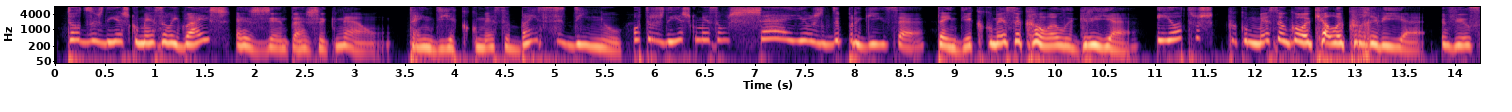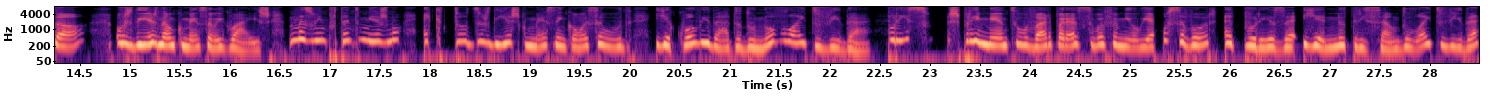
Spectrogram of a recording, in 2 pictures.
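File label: Portuguese, female, african accent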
